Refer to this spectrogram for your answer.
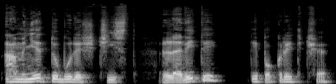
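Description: A man with a gravelly, husky voice voicing a proud, sharp-tongued pregnant young noblewoman in an audiobook. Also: fairly low pitch, expressive, full character voice. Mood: angry, scornful. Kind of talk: audiobook character reading.

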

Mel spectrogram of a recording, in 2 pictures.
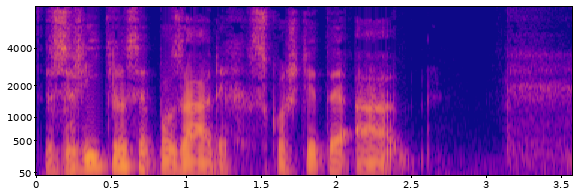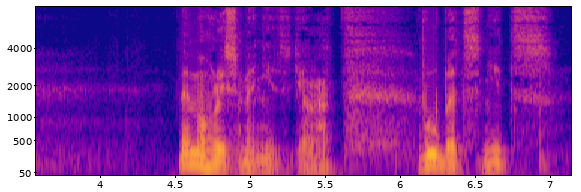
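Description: A man reading aloud as a shaken young wizard in a storybook, his husky, deep voice strained and urgent. He presses on through his account, grim and earnest. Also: expressive, darkish tone.

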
